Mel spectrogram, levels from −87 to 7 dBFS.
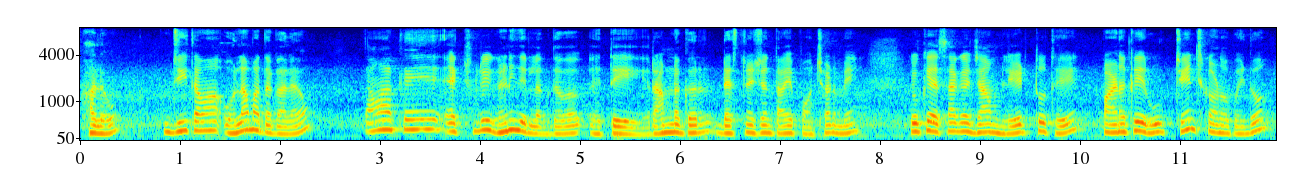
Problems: constant background noise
